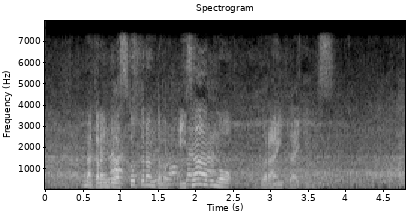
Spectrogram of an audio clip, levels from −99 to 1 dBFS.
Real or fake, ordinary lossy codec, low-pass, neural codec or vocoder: fake; none; 7.2 kHz; vocoder, 44.1 kHz, 128 mel bands, Pupu-Vocoder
